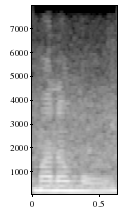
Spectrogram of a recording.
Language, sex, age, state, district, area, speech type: Telugu, female, 30-45, Andhra Pradesh, Guntur, rural, spontaneous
